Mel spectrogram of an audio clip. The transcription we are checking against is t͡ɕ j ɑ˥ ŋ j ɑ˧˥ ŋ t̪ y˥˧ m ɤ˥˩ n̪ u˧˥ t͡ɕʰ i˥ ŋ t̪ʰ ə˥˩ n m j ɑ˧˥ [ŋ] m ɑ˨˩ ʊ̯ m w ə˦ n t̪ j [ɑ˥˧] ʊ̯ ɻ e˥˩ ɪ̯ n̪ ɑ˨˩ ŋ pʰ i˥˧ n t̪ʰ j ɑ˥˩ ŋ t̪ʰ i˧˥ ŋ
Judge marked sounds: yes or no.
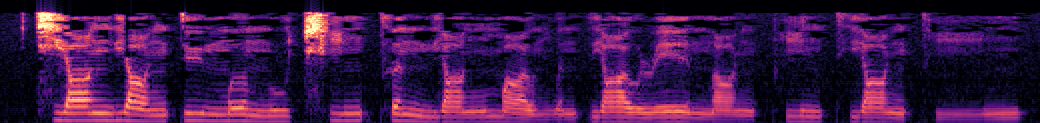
yes, yes

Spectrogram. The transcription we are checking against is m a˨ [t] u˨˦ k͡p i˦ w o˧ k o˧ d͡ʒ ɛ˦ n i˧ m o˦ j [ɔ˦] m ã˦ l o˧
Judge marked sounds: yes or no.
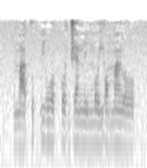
yes, no

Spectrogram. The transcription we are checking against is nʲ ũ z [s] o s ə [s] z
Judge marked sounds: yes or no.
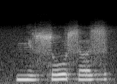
yes, no

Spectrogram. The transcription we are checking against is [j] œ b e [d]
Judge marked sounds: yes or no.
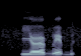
yes, no

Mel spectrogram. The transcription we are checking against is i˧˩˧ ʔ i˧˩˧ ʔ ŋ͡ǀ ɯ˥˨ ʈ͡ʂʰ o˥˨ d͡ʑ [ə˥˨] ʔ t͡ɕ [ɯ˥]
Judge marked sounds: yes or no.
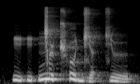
no, no

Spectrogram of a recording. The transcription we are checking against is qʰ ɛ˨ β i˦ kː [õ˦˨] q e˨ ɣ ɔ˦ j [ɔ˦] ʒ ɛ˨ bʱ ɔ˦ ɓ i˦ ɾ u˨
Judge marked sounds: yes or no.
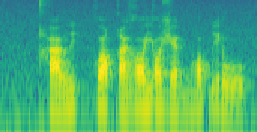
no, yes

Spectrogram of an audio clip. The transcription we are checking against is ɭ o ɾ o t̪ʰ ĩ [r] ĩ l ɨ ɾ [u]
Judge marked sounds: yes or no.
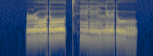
no, yes

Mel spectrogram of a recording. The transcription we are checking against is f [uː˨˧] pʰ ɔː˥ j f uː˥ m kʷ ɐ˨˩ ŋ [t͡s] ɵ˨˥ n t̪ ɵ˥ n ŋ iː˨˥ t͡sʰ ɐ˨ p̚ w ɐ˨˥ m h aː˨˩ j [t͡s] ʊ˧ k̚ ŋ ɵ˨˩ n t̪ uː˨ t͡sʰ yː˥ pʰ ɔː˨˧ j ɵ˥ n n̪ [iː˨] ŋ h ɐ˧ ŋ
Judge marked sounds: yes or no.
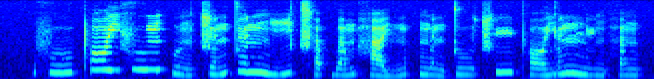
yes, yes, no, no

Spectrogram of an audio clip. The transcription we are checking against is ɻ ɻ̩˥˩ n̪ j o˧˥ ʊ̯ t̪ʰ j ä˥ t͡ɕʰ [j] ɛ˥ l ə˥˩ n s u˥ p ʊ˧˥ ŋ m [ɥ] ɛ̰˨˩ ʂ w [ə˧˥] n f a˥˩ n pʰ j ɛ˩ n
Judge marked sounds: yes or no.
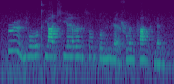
yes, yes, no

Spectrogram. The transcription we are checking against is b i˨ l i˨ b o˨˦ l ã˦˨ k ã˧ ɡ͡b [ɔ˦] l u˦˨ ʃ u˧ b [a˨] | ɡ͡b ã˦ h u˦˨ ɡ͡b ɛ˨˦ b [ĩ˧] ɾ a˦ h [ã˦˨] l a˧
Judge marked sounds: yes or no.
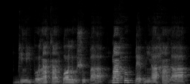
yes, yes, yes, yes

